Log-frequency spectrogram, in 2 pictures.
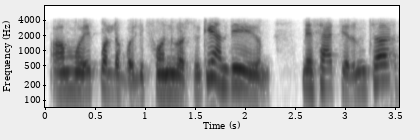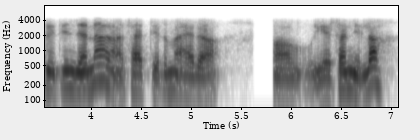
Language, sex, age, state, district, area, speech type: Nepali, female, 60+, West Bengal, Darjeeling, rural, conversation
